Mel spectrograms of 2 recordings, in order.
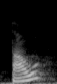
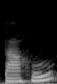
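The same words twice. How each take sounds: First: The h in the middle is silent. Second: The h in the middle is pronounced. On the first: It is the casual, everyday way of saying it. "usually you pronounce it tahu" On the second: It is the formal way of saying it. "instead of tahu"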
